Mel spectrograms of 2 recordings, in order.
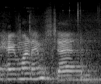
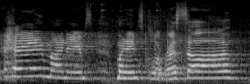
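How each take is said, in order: First: Said in the usual way. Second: Lightly put-on, drawn-out self-introduction; showy introduction. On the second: Guest introducing herself at a party, mildly showy. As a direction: stretch the name out with a little flourish.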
